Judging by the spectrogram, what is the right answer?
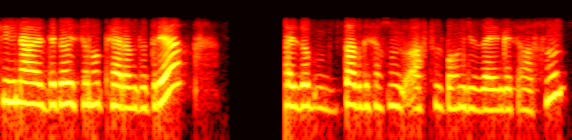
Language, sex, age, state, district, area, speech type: Kashmiri, female, 30-45, Jammu and Kashmir, Anantnag, rural, conversation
